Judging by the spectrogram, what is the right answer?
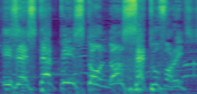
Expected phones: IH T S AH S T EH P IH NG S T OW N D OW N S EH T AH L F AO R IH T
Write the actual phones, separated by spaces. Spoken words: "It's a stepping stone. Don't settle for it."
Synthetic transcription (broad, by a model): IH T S AH S T EH P IH NG S T OW N D OW N S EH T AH F AO R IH T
